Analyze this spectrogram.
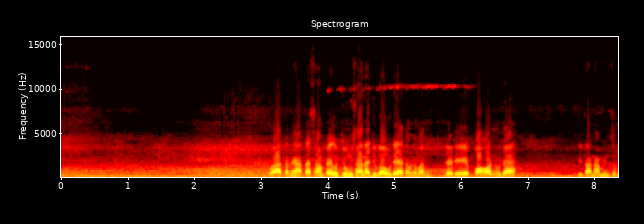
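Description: A motorbike drives past.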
